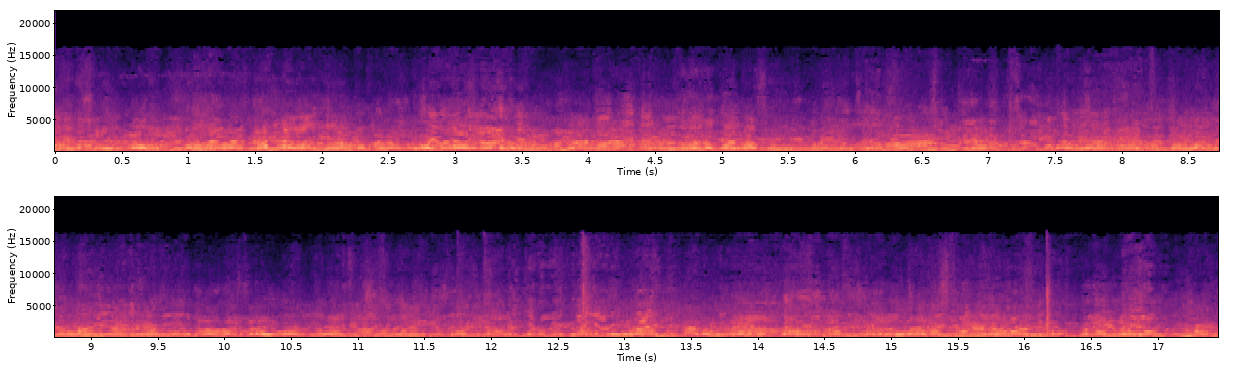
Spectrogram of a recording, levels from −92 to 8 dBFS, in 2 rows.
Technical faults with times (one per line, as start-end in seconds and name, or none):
none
